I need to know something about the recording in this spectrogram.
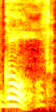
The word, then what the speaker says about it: Gould: Robbie Gould is a name you got to get used to. You've got to train yourself to mispronounce it because he does. It's Gould, but we have to call him Gold.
